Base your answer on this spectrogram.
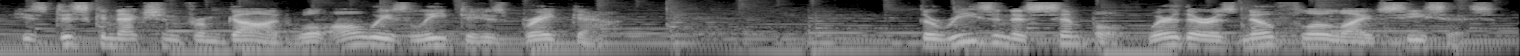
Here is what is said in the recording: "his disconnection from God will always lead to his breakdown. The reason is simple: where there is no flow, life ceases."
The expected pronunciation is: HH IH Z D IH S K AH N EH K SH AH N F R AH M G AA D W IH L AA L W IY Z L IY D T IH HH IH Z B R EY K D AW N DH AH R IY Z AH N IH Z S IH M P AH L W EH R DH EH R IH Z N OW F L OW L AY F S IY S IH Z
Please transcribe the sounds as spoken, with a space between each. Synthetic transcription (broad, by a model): HH IH Z D IH S K AH N EH K SH AH N F R AH M G AA D W IH L AA L W IY Z L IY D T IH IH Z B R EY K D AW N DH AH R IY Z AH N IH Z S IH M P L W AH R DH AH R IH Z N OW F L OW L AY F S IY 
